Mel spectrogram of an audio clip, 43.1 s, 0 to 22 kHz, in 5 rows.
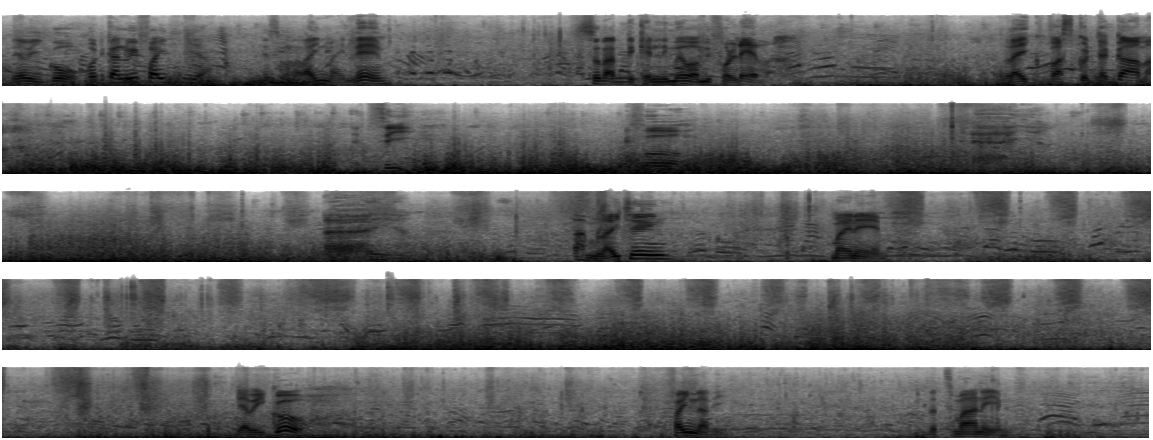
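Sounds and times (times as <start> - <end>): wind buffeting microphone: 0.0 - 43.0
faint voices: 15.7 - 43.0
footsteps on sand: 20.6 - 36.2, 37.1 - 39.6.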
